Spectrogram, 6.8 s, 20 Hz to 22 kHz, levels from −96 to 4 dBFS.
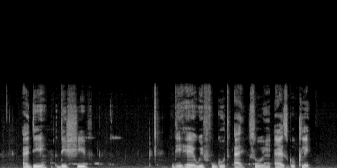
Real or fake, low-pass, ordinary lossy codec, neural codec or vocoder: real; 10.8 kHz; none; none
